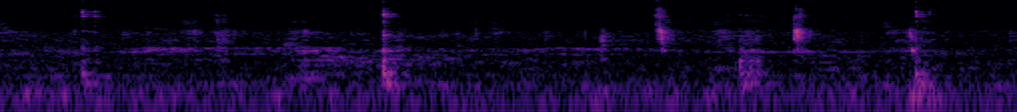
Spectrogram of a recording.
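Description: Metal fork clinking and scraping against a glass plate while twirling noodles, several sharp clinks spaced irregularly.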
